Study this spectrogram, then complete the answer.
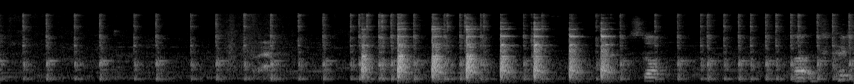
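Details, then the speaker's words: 1972 MGB GT restoration, rewiring: sharp dry clicks about three a second from the starter relay with no cranking; relay double-clicking while the wiring is being sorted. "If I can get the contacts together. It's clicking. Yeah, it's clicking. Yeah. Is that on the starter motor?"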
